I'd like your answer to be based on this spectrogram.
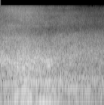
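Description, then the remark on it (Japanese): A single car goes by on a road, a broad rushing hum with low engine rumble that swells briefly and then fades away over under two seconds, with no talking. “まあ、ちょろちょろと車が通るぐらいですかね。”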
